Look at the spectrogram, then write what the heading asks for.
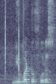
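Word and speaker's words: pneumatophores: याद रखना है, आपकी न्यूमाटोफोरस बोलते हैं उसको। देखो पी साइलेंट है जैसे निमोनिया की तरह, तो न्यूमो लिखो, न्यूमाटोफोरस उसको नाम दिया गया।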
